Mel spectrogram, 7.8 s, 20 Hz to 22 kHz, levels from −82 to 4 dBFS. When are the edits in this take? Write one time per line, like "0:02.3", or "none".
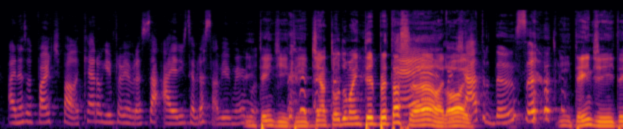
0:05.5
